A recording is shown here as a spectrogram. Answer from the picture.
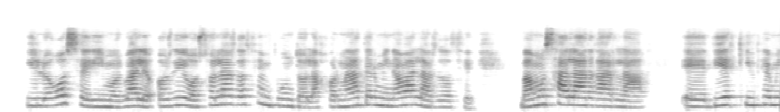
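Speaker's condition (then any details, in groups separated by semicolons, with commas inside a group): No condition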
